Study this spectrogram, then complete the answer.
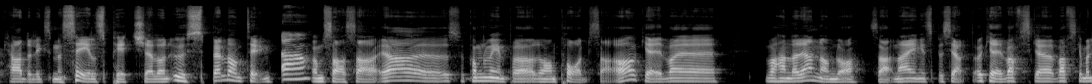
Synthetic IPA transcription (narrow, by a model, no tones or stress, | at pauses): khad̪ːəlɪksɔmɛnseːlspʰɪtʂɛlːəɾɛnɵspɛlənɔnt̪ʰɪ̰ŋːd̪ɔmsɑːsæ̰ɾjɑːsɔkʰɔmd̪ɔmɪnːpʰɔd̪oɛnpʰɔd̪ːsɑ̰ːɾʔɑ̰ːɔkʰɛjvaɛɾ | vaɦand̪laɾd̪ɛɛnːəɔmd̪o̰sɑ̰ːnæɪɪŋːət̪spɛsɪɛ̰lt̪ʰɔkʰɛjvaɾfə̥ʂkavaɾfə̥ʂkaman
